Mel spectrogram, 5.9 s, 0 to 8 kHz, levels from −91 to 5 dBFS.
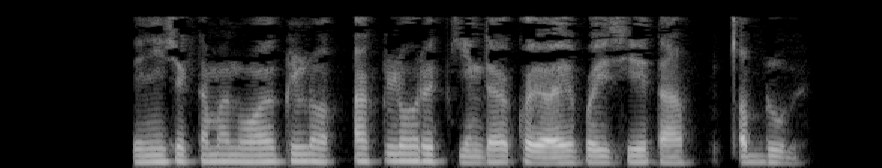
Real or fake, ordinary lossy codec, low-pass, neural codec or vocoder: fake; MP3, 24 kbps; 7.2 kHz; autoencoder, 48 kHz, 32 numbers a frame, DAC-VAE, trained on Japanese speech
